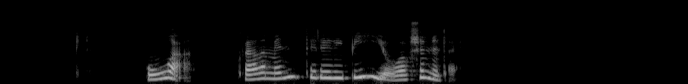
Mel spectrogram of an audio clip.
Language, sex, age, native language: Icelandic, female, 30-39, Icelandic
